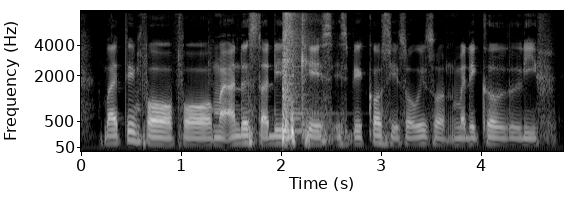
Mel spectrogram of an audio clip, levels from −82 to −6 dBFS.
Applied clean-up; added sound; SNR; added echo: none; Snare drum; 4 dB; none.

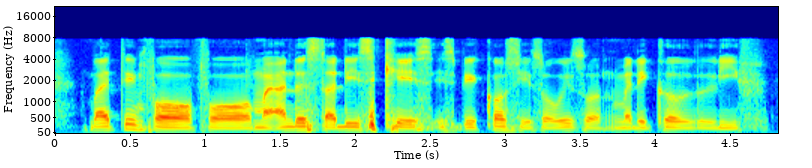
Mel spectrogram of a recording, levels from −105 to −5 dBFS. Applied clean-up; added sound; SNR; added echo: none; none; none; none.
